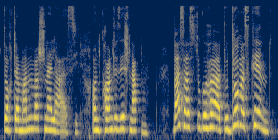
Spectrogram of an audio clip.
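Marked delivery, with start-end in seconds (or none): 3.4-5.5 loud, high, menacing demand; angry interrogation. A narrator's reading. Man grabs the eavesdropping child, angry and loud. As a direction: berate a caught eavesdropper. Man threatens the caught girl.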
